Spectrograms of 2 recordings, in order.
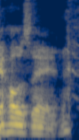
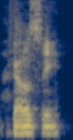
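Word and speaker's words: José: article is Jose Theodore I always want to say Jose and I know that's not right it's Jose Josie all right yeah hey we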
